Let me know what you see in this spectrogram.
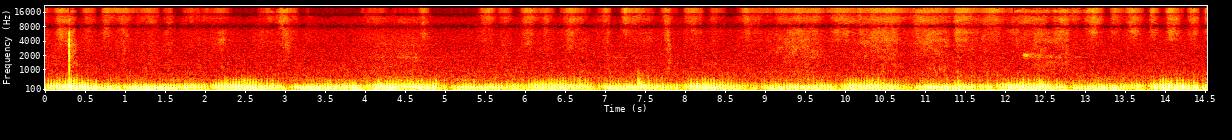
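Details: A relaxed cat's steady, low, rumbling purr, rising and falling with each breath about 30 times per minute.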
